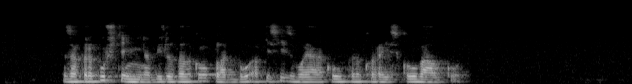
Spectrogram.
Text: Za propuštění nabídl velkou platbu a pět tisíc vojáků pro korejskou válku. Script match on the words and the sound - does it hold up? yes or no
no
